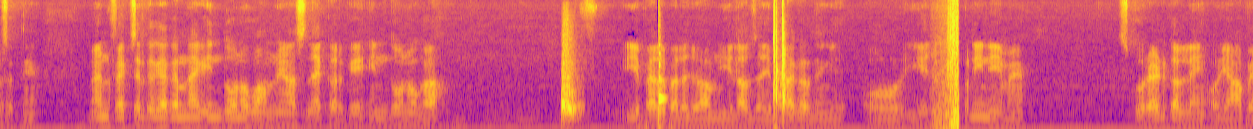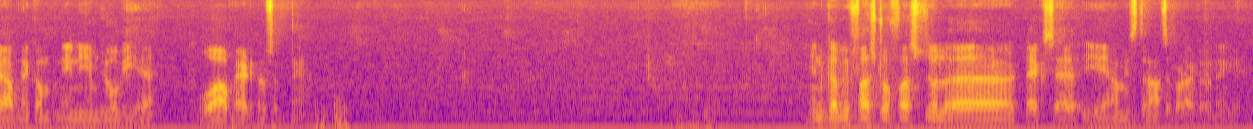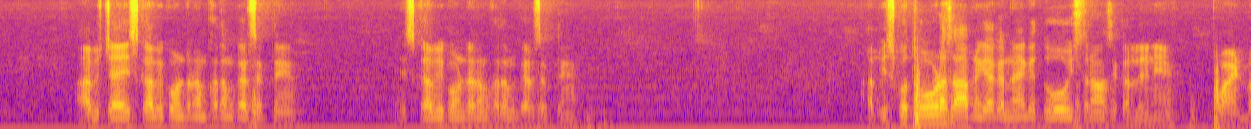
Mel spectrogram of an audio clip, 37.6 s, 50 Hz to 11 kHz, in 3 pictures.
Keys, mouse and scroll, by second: 2.7-3.5 typing, 6.3-7.5 typing, 7.7 click, 9.5 ctrl+z, 11.0-13.7 drag, 14.0 c, 14.1 click, 15.1 Down, 15.6 click, 16.3 Down, 16.8 click, 17.3 shift+F2, 17.6 click, 19.2 c, 19.4-21.2 drag, 24.2 c, 24.6 shift+click, 24.7 c, 24.9 click, 27.9 right click, 28.3 click, 30.8 right click, 31.2 click, 33.1 ctrl+z, 34.1-37.5 drag.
